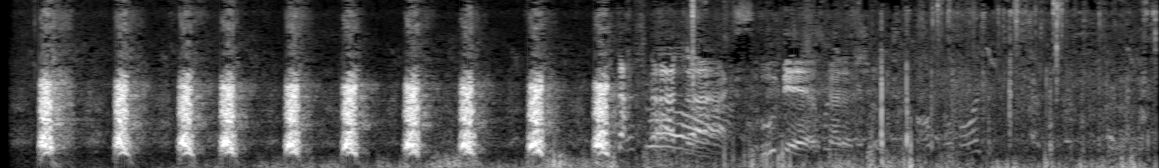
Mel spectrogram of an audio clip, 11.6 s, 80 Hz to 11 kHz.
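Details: Doberman barking during IPO protection training with a helper, 26 June 2018: about ten loud, forceful barks in a steady series over six seconds, then quieter scuffling and rustling noise with no further barking.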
